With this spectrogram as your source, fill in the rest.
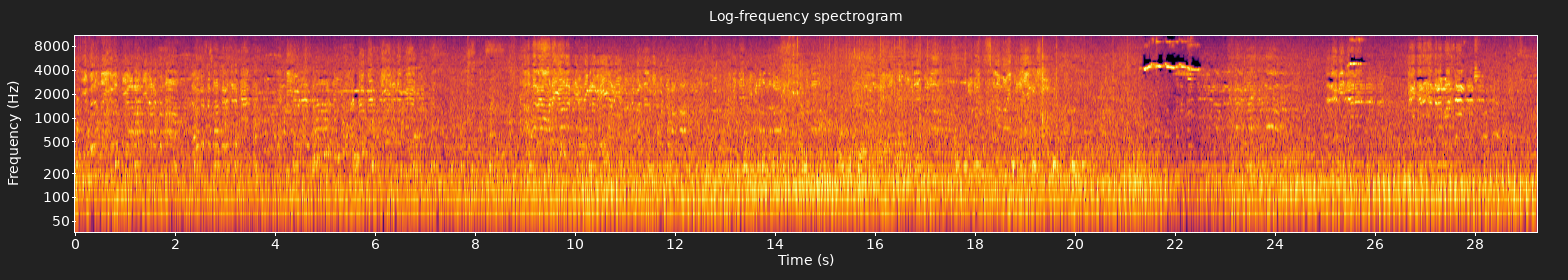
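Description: Men chant and shout together in a crowd.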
